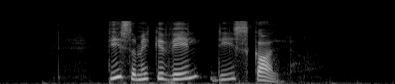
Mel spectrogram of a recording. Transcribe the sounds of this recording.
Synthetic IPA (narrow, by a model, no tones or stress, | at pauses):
d̪̥iːsɔmɪkəʋɪld̪iːskɑl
